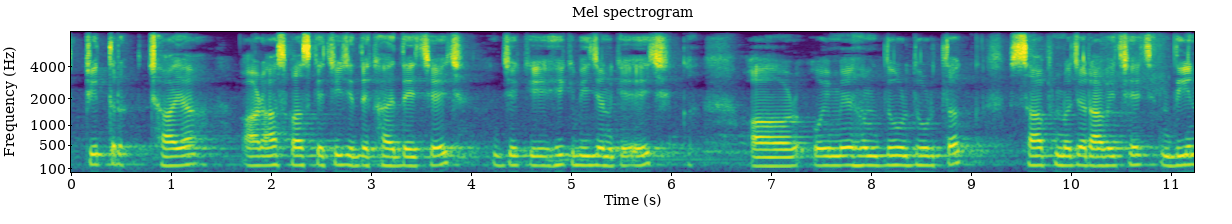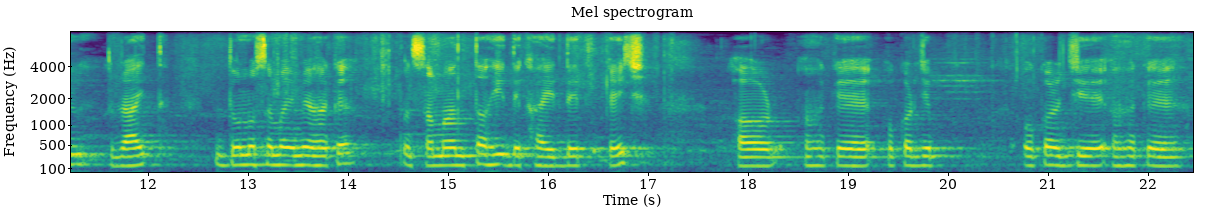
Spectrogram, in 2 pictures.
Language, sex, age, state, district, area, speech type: Maithili, male, 18-30, Bihar, Madhubani, rural, spontaneous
